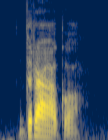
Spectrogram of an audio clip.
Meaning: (adjective) 1. expensive (having a high price or cost) 2. precious, valuable (of high value or worth) 3. costly (requiring great sacrifice, having grave consequences) 4. dear
- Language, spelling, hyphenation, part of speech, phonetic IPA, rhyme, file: Hungarian, drága, drá‧ga, adjective / noun, [ˈdraːɡɒ], -ɡɒ, Hu-drága.ogg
